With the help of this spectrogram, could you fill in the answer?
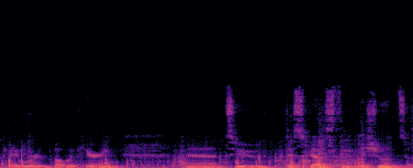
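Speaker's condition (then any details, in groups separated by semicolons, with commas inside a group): No condition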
